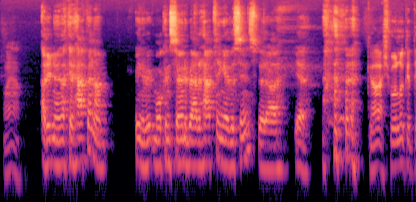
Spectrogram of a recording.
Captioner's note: laughing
